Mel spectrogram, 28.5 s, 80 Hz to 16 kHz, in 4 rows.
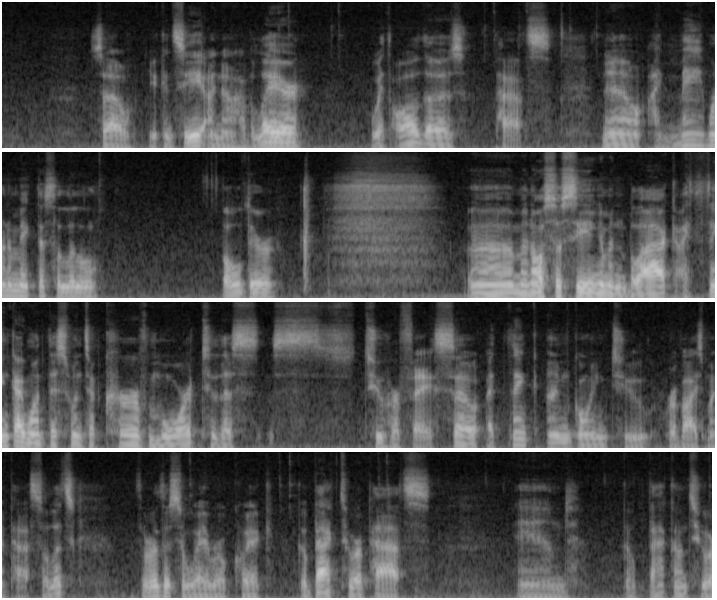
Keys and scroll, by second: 5.5 space, 26.2 a, 27.3 a.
